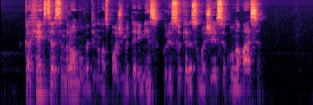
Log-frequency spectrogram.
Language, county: Lithuanian, Vilnius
